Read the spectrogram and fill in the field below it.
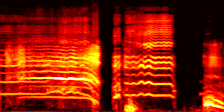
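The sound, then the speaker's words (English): A person's voice imitates a screaming goat: a long, wavering bleat followed by a second shaky cry and a brief third burst, loud with no other talk. “How do we goat scream again?”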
